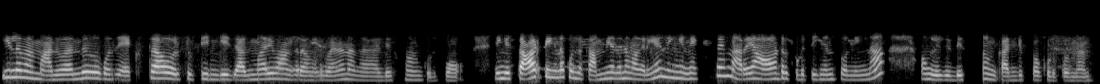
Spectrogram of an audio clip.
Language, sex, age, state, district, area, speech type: Tamil, female, 18-30, Tamil Nadu, Tiruvarur, rural, conversation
